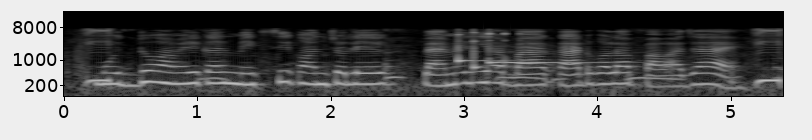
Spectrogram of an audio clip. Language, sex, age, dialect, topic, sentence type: Bengali, female, 41-45, Jharkhandi, agriculture, statement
